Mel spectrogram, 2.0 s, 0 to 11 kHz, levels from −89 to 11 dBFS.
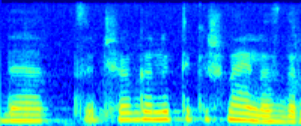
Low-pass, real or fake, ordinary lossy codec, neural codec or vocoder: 9.9 kHz; real; Opus, 64 kbps; none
